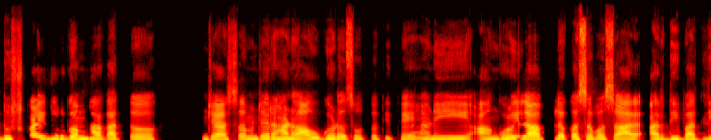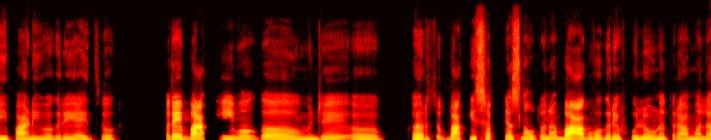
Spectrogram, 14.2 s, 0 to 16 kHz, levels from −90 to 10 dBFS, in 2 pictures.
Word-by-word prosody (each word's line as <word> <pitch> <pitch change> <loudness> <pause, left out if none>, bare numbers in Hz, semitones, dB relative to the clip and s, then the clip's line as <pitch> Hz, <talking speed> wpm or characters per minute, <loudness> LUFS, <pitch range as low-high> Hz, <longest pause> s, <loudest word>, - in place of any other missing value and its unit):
दुष्काळी 220 +2 -1
दुर्गम 230 0 +2
भागात 215 -3 0
अ, - - -1 0.7
म्हणजे 220 +2 -3
असं 230 +2 0
म्हणजे 245 +1 0
राहणं 230 -3 +3
अवघडच 225 +2 0
होतं 180 -5 -6
तिथे. 200 +7 -6
आणि 215 -4 -2 0.3
आंघोळीला 200 +5 +2
आपलं 240 +1 -1
कसंबसं 225 0 -1
आ 205 -2 +4 0.2
अर्धी 195 +2 -1
बादली 200 0 0
पाणी 185 -4 +1
वगैरे 185 0 -4
यायचं. 170 -2 -5 0.6
मग - - -4
ते 310 - +8
बाकी 265 -1 +3
मग 280 -2 -3
अ, 250 -4 +2
म्हणजे 215 +2 -3
अ, 190 -2 -3 0.4
खर्च 210 -3 0
बाकी 240 +5 +1
शक्यच 280 0 -3
नव्हतं 235 -6 -2
ना, 310 - -1
बाग 225 -8 +7
वगैरे 215 0 -1
फुलवणं 200 -3 0
तर 215 - -8
आम्हाला 200 0 -2
220 Hz, 160 wpm, -23 LUFS, 200-240 Hz, 0.7 s, ते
